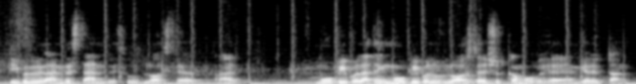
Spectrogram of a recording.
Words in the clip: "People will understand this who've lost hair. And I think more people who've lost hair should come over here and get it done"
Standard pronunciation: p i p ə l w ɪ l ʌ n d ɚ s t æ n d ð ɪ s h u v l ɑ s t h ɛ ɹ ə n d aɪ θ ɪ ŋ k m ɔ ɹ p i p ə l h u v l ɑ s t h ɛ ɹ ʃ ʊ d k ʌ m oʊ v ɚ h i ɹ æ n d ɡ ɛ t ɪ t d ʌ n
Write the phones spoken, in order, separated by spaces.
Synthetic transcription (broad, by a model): p i p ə l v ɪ l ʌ n d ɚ s t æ n d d ɪ s h u v l ɑ s t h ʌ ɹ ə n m aɪ t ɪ ŋ k m ɔ ɹ p i p ə l h u v l ɑ s t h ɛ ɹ ʃ ʊ d k ʌ m oʊ v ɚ h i ɹ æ n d ɡ ɛ t ɪ t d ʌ n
